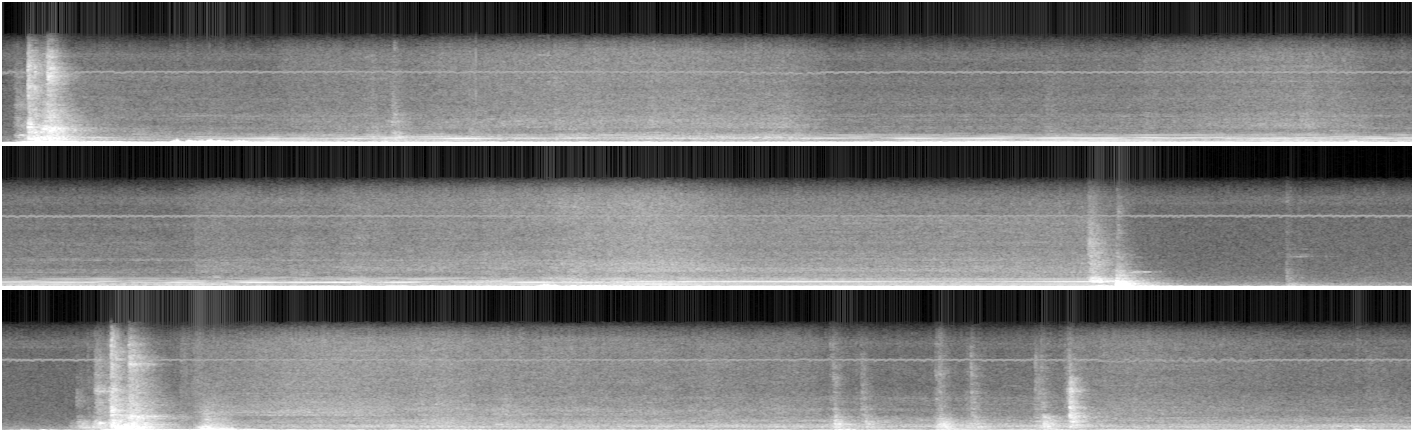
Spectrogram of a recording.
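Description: Old KONE hydraulic elevator running: a clunk at the start, then a steady hum holding several even tones for about eighteen seconds, ending in a clunk as the car stops. After a short lull comes another loud clunk, then a few light rattles and clicks.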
